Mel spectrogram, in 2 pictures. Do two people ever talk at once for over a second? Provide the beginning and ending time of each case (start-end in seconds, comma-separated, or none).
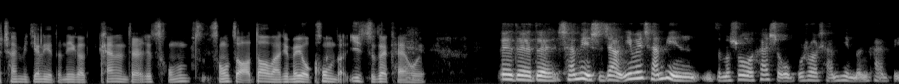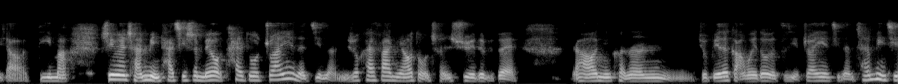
none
